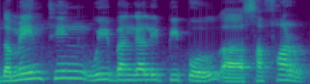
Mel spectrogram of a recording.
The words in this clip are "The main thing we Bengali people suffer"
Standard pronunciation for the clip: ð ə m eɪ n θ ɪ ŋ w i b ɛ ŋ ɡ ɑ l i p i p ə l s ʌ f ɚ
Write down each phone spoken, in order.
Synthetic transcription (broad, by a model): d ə m eɪ n t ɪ ŋ w i b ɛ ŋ ɡ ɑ l i p i p ə l s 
